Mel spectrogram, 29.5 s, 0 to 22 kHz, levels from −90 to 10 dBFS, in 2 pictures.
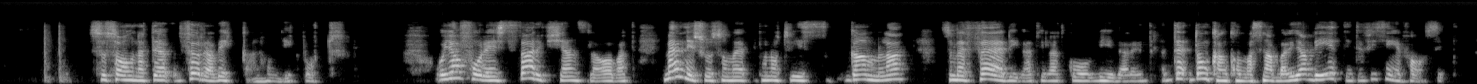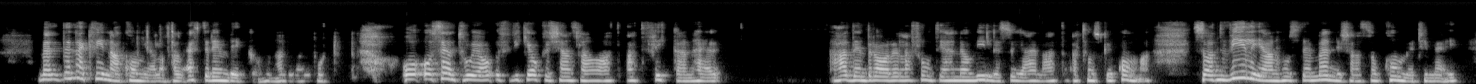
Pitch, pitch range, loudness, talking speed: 180 Hz, 165-215 Hz, -15 LUFS, 200 wpm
